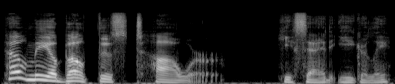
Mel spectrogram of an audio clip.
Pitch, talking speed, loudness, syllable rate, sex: 130 Hz, 120 wpm, -19 LUFS, 4.1 syllables/s, male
